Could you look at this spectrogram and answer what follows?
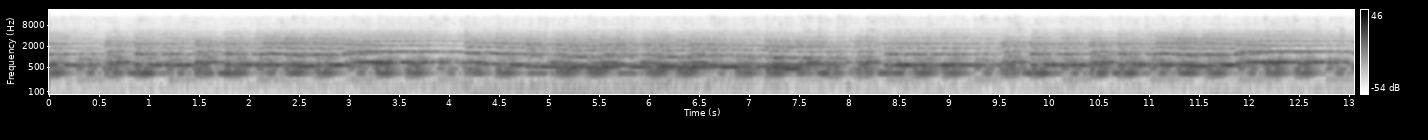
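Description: Seiko quartz wall clock's electronic melody chime playing a tune of many overlapping piano-like notes at a steady level.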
